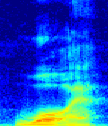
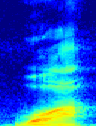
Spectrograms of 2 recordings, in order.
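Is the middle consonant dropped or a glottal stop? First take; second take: dropped; dropped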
